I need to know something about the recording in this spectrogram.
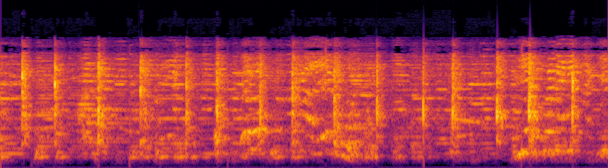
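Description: Live samba band playing: sharp percussion strikes about two to three a second under voices, with dull, muffled treble.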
